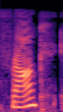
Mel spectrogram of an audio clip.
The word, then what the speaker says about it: Franck: It's by the composer Gabriella Lena Franck.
